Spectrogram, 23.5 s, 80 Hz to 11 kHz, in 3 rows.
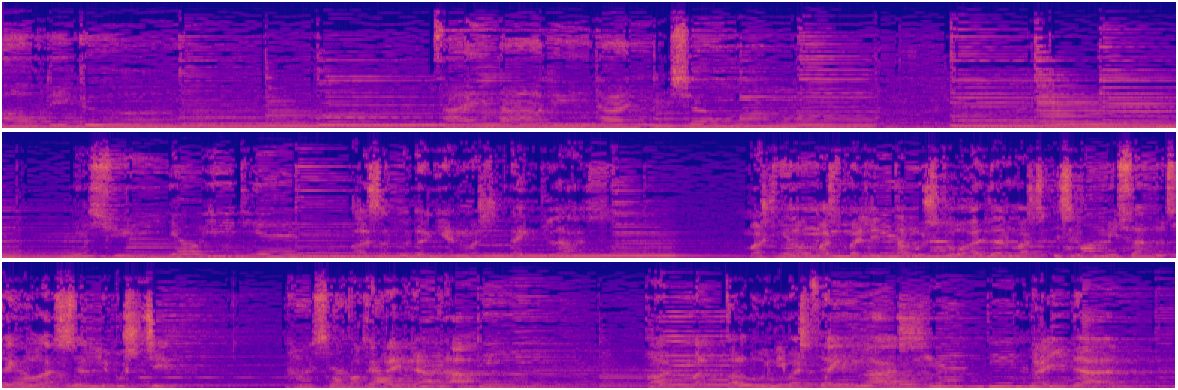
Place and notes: Ketagalan Boulevard, Taipei - Protest
Ketagalan BoulevardTaiwan aborigines protest, Aboriginal singer, Sony ECM-MS907, Sony Hi-MD MZ-RH1
台北市 (Taipei City), 中華民國, 6 August 2010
